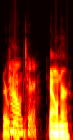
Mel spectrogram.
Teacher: a lot of times I don't articulate that t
